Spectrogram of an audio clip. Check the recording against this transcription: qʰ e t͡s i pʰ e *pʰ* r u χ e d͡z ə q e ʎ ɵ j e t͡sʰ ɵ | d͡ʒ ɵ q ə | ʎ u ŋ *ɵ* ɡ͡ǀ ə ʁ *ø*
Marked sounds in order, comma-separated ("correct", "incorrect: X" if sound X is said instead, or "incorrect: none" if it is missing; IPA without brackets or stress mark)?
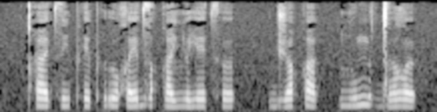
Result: correct, correct, incorrect: ɵ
